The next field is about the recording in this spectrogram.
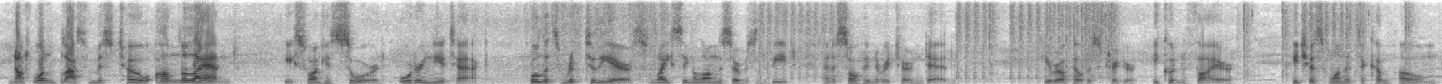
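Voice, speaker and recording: A man narrating a scripted story dramatically, with solemn, deliberate emphasis. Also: on the low side, vocal fry, slight background noise, low-quality recording. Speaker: author reading own story.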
